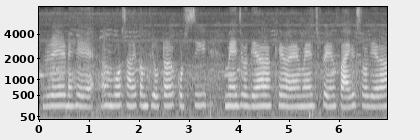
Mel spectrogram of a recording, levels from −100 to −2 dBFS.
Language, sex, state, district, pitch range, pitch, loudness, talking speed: Hindi, female, Bihar, West Champaran, 245-255 Hz, 250 Hz, -17 LUFS, 130 wpm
